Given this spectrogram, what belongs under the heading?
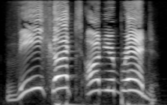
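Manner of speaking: high, slow and loud proclamation; big announcer reveal. Acted.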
